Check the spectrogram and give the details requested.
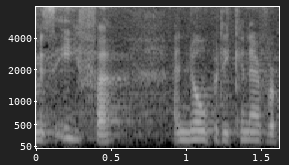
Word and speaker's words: Aoife: So my first name is Aoife, and nobody can ever pronounce it.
